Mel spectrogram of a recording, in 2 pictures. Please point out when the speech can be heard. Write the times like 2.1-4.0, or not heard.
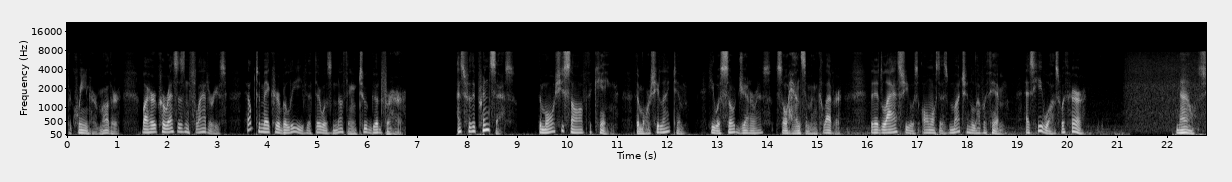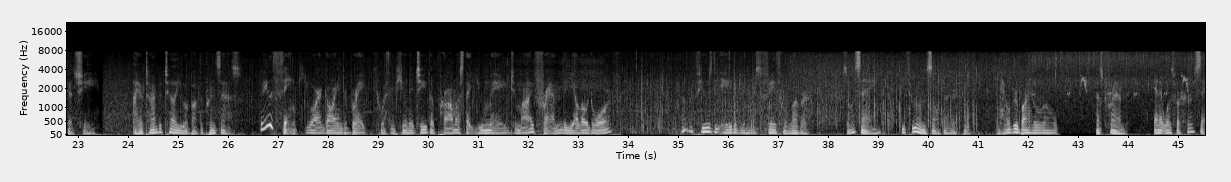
0.0-6.8, 7.8-20.4, 22.1-33.9, 35.0-42.6, 43.4-45.5.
